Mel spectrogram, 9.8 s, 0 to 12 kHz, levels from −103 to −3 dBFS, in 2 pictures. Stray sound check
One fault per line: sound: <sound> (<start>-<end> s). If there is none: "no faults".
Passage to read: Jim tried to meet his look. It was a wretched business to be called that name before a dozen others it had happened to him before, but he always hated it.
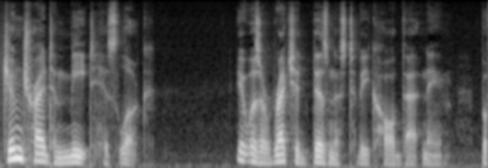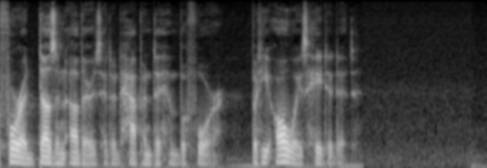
no faults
